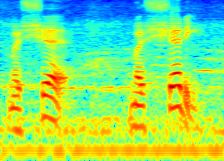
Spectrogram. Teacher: Put the stress on the second syllable and make the vowel e like red in bed.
